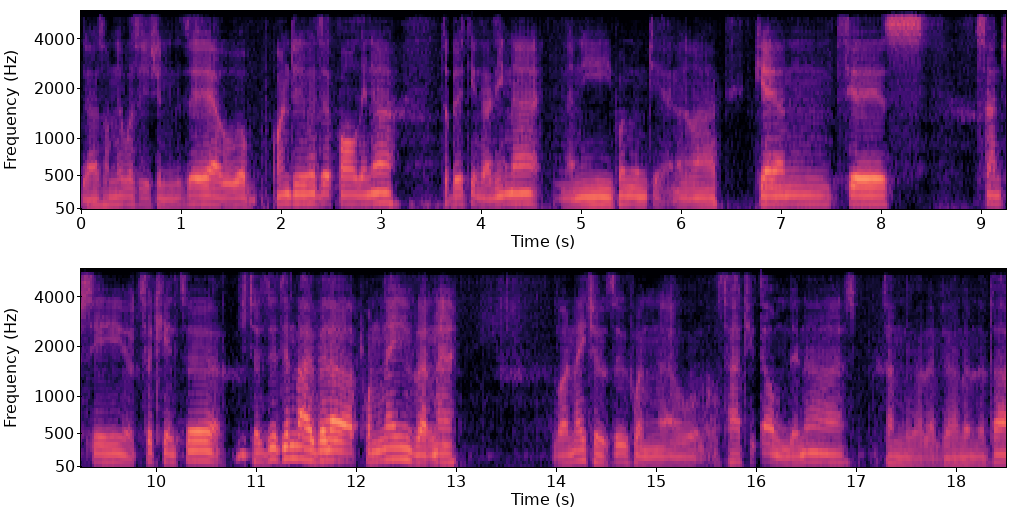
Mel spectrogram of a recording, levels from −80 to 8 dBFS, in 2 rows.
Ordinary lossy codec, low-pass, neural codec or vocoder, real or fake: AAC, 32 kbps; 5.4 kHz; codec, 16 kHz, 0.5 kbps, X-Codec, HuBERT features, trained on balanced general audio; fake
